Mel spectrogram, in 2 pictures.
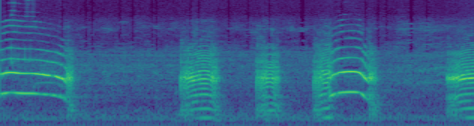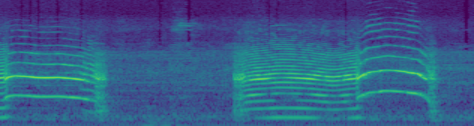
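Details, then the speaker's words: LG Turbo Drum washing machine during wash: loud squealing groans in bursts with each agitation stroke from a dry transmission and brake lacking maintenance, fixed by applying powdered graphite. "esta es una lavadora muy buena pero por falta de mantenimiento presenta un ruido desesperante como este"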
